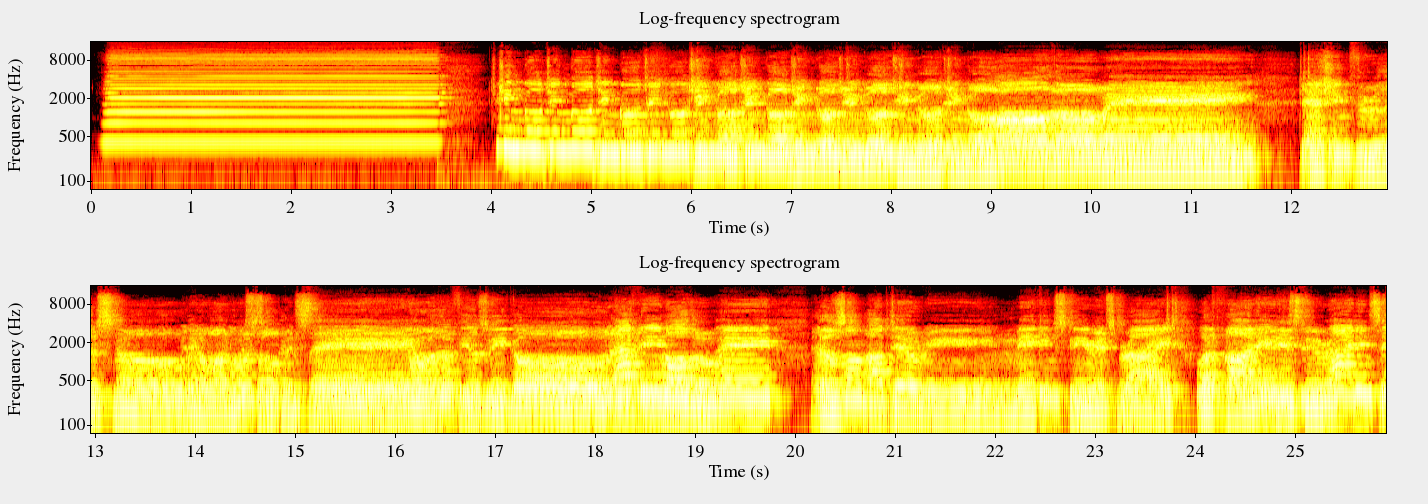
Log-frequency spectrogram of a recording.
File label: Jingle Bells Lead Left; Christmas show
